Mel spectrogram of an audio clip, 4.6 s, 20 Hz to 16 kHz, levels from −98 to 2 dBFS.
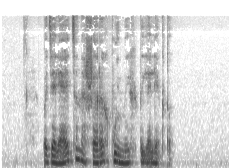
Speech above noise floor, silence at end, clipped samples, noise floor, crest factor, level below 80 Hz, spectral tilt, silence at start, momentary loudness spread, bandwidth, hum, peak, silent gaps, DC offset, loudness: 42 dB; 1.15 s; under 0.1%; -68 dBFS; 18 dB; -58 dBFS; -5.5 dB/octave; 0.5 s; 11 LU; 11.5 kHz; none; -12 dBFS; none; under 0.1%; -27 LUFS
